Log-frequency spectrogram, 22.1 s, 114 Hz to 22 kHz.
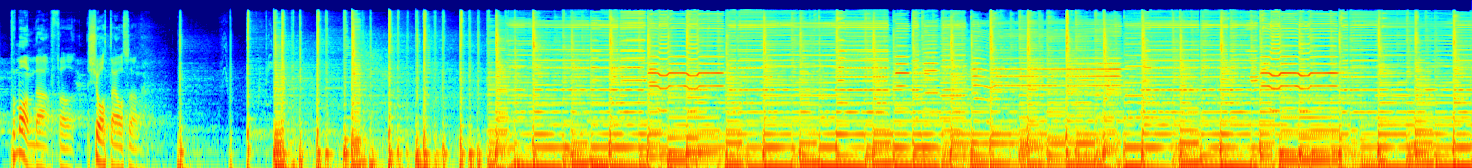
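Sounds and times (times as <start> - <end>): acoustic guitar strumming: 2.7 - 22.0
harmonica sustained notes: 7.4 - 22.0.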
